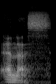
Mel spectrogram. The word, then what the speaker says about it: Anas: My name is, it's A-N-A-S, pronounced Enes.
